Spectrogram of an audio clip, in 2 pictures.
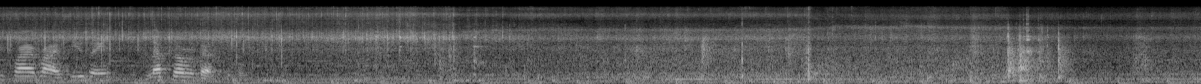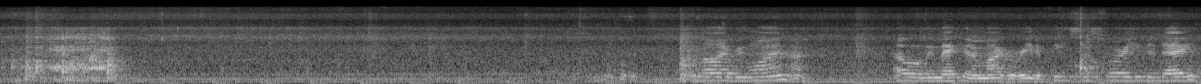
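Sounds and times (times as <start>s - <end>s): low hum: 0.0s - 23.9s
rice sizzling in hot pan: 0.0s - 24.0s
dishes clattering: 10.0s - 10.8s, 12.0s - 13.4s.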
